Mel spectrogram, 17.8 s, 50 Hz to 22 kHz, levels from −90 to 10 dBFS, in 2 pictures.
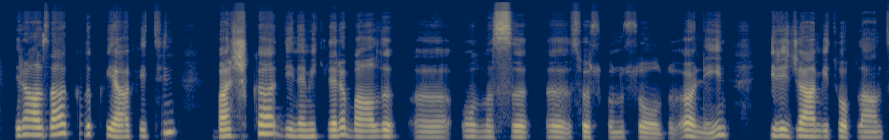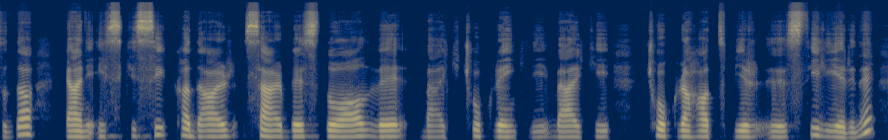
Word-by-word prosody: biraz 210 Hz, +1 st, +2 dB
daha 235 Hz, +4 st, +3 dB
kılık 230 Hz, -3 st, -7 dB
kıyafetin 175 Hz, -, -2 dB, 0.3 s
başka 190 Hz, +7 st, +3 dB
dinamiklere 175 Hz, +1 st, -2 dB
bağlı, 165 Hz, 0 st, -1 dB, 0.2 s
ııı, 150 Hz, 0 st, -8 dB
olması, 155 Hz, -2 st, +2 dB, 0.2 s
ııı, 150 Hz, -3 st, -4 dB
söz 150 Hz, 0 st, -4 dB
konusu 145 Hz, 0 st, -10 dB
oldu. 130 Hz, -1 st, -6 dB
Örneğin 165 Hz, +3 st, -2 dB, 0.4 s
gireceğim 180 Hz, -3 st, +1 dB
bir 160 Hz, -, -7 dB
toplantıda, 155 Hz, +6 st, -3 dB, 0.3 s
yani, 160 Hz, 0 st, +3 dB
eskisi 170 Hz, +4 st, +6 dB
kadar 165 Hz, -4 st, -2 dB
serbest, 165 Hz, 0 st, +5 dB
doğal 165 Hz, +1 st, +1 dB
ve 160 Hz, +1 st, +1 dB, 0.2 s
belki 155 Hz, -1 st, -15 dB
çok 170 Hz, -1 st, -9 dB
renkli, 155 Hz, -1 st, -5 dB
belki 155 Hz, +1 st, -6 dB, 0.4 s
çok 175 Hz, -3 st, -2 dB
rahat 160 Hz, -1 st, -1 dB
bir, 160 Hz, -1 st, -2 dB
eee, 155 Hz, -1 st, -7 dB
stil 200 Hz, +3 st, +4 dB
yerine 155 Hz, -, -3 dB
165 Hz, 110 wpm, -22 LUFS, 155-175 Hz, 0.4 s, eskisi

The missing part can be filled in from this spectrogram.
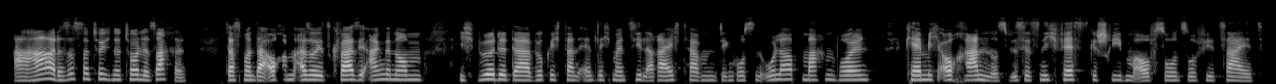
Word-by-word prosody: Aha, 185 Hz, +8 st, +6 dB
das 200 Hz, 0 st, -5 dB
ist 250 Hz, +1 st, -7 dB
natürlich 250 Hz, -2 st, -3 dB
`ne 220 Hz, -1 st, -4 dB
tolle 230 Hz, -2 st, 0 dB
Sache, 180 Hz, -8 st, 0 dB, 0.4 s
dass 205 Hz, +1 st, +2 dB
man 210 Hz, 0 st, 0 dB
da 185 Hz, -, +5 dB
auch 205 Hz, -, +2 dB
im 220 Hz, -, -5 dB
also, 220 Hz, 0 st, +3 dB
jetzt 210 Hz, -2 st, -1 dB
quasi 220 Hz, 0 st, +6 dB
angenommen, 220 Hz, 0 st, 0 dB, 0.4 s
ich 205 Hz, -1 st, -6 dB
würde 230 Hz, +1 st, +3 dB
da 200 Hz, -2 st, +4 dB
wirklich 210 Hz, +1 st, -7 dB
dann 205 Hz, -3 st, -1 dB
endlich 205 Hz, +3 st, -9 dB
mein 200 Hz, -1 st, -3 dB
Ziel 220 Hz, +1 st, -6 dB
erreicht 195 Hz, +4 st, -1 dB
haben, 195 Hz, -1 st, -3 dB
den 190 Hz, +1 st, -10 dB
großen 195 Hz, 0 st, -8 dB
Urlaub 230 Hz, +2 st, -1 dB
machen 210 Hz, +1 st, -3 dB
wollen, 210 Hz, +1 st, +1 dB, 0.4 s
käme 215 Hz, 0 st, +3 dB
ich -, -, -7 dB
auch 210 Hz, -1 st, +1 dB
ran. 210 Hz, +1 st, +6 dB
Und 170 Hz, -, -7 dB
es 170 Hz, -, -6 dB
ist 190 Hz, +4 st, -8 dB
jetzt 205 Hz, -2 st, -6 dB
nicht 215 Hz, 0 st, -5 dB
festgeschrieben 215 Hz, -2 st, -1 dB
auf 175 Hz, +1 st, -1 dB
so 195 Hz, -, -4 dB
und 190 Hz, -1 st, -8 dB
soviel 185 Hz, 0 st, -10 dB
Zeit. 175 Hz, -4 st, -1 dB
210 Hz, 215 wpm, -24 LUFS, 195-220 Hz, 0.4 s, Aha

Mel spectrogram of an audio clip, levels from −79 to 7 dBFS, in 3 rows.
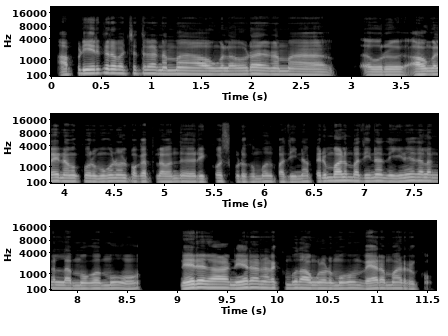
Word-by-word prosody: அப்படி 170 Hz, +7 st, 0 dB
இருக்குற 185 Hz, +1 st, +2 dB
பட்சத்துல 170 Hz, +1 st, -2 dB
நம்ம 155 Hz, +1 st, -1 dB, 0.3 s
அவங்கள 145 Hz, 0 st, +1 dB
விட, 155 Hz, +1 st, +1 dB, 0.2 s
நம்ம 140 Hz, 0 st, -2 dB, 0.8 s
அ -, -, 0 dB
ஒரு 125 Hz, 0 st, +1 dB, 0.3 s
அவங்களே 140 Hz, +3 st, +4 dB
நமக்கு 140 Hz, -1 st, -2 dB
ஒரு 130 Hz, -, -1 dB
முகநூல் 145 Hz, +1 st, -1 dB
பக்கத்துல 130 Hz, -1 st, -3 dB
வந்து 130 Hz, +1 st, -4 dB, 0.2 s
ரிக்வஸ்ட் 130 Hz, +2 st, -8 dB
குடுக்கும்போது 125 Hz, +1 st, -4 dB
பாத்தீங்கன்னா, 120 Hz, +2 st, -5 dB
பெரும்பாலும் 155 Hz, +3 st, +1 dB
பாத்தீங்கன்னா, 145 Hz, +1 st, -1 dB
அந்த 135 Hz, -, -1 dB
இணையதளங்கள்ல 150 Hz, -3 st, 0 dB
முகமும், 135 Hz, -1 st, -1 dB, 0.5 s
நேர 160 Hz, +4 st, +7 dB
கா 160 Hz, -, +5 dB, 0.2 s
நேரா 165 Hz, +2 st, +3 dB
நடக்கும்போது 150 Hz, 0 st, -1 dB
அவங்களோட 140 Hz, -1 st, 0 dB
முகமும், 140 Hz, -1 st, -3 dB
வேற 140 Hz, +2 st, +3 dB
மாரி 140 Hz, -3 st, -2 dB
இருக்கும். 105 Hz, -3 st, -11 dB
140 Hz, 165 wpm, -23 LUFS, 130-155 Hz, 0.8 s, நேர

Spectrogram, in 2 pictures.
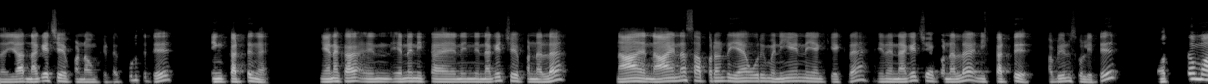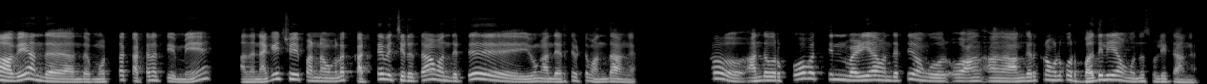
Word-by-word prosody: யார் 130 Hz, -1 st, +3 dB
நகைச்சுவை 155 Hz, +1 st, +3 dB
பண்ணவங்ககிட்ட 115 Hz, -1 st, -5 dB
குடுத்துட்டு, 165 Hz, -7 st, -3 dB, 0.5 s
"நீங்க 130 Hz, 0 st, +3 dB
கட்டுங்க, 130 Hz, 0 st, +1 dB, 0.7 s
எனக்காக 145 Hz, +2 st, +4 dB
என்-என்ன 130 Hz, +1 st, 0 dB
நீ 135 Hz, -, -2 dB
க 130 Hz, -, +1 dB, 0.2 s
என்ன 125 Hz, +1 st, 0 dB
நீ 125 Hz, -, +1 dB
நகைச்சுவை 165 Hz, +2 st, 0 dB
பண்ணல, 120 Hz, +3 st, +2 dB, 0.7 s
நான்-நான் 140 Hz, 0 st, +6 dB
என்ன 190 Hz, +3 st, +1 dB
சாப்பறது, 155 Hz, -1 st, -1 dB
என் 150 Hz, 0 st, 0 dB
உரிமை 150 Hz, -2 st, -1 dB
நீ 140 Hz, -, 0 dB
என்ன 155 Hz, -2 st, -2 dB
ஏன் 125 Hz, -, -7 dB
கேட்குற? 120 Hz, +9 st, -3 dB, 0.3 s
என்ன 130 Hz, -, -1 dB
நகைச்சுவை 165 Hz, +2 st, 0 dB
பண்ணேல. 130 Hz, +8 st, +1 dB
நீ 130 Hz, -, -1 dB
கட்டு.", 125 Hz, -1 st, +1 dB, 0.3 s
அப்டின்னு 140 Hz, +5 st, -3 dB
சொல்லிட்டு 110 Hz, -, -1 dB, 0.5 s
மொத்தமாவே 225 Hz, -, +4 dB
அந்த, 180 Hz, -8 st, 0 dB, 0.2 s
அந்த 120 Hz, +1 st, -3 dB
மொத்த 125 Hz, 0 st, -7 dB, 0.2 s
கட்டணத்தையுமே 150 Hz, -12 st, -2 dB, 0.5 s
அந்த 120 Hz, -, -3 dB
நகைச்சுவை 245 Hz, -, +1 dB
பண்ணவங்கல 155 Hz, +1 st, -1 dB
கட்ட -, -, -2 dB
வச்சுட்டு 195 Hz, -6 st, -1 dB
தான் 235 Hz, -1 st, +2 dB
வந்துட்டு, 165 Hz, +7 st, -1 dB, 0.5 s
இவங்க 140 Hz, +1 st, -3 dB
அந்த 130 Hz, -, 0 dB
இடத்த 145 Hz, +7 st, -10 dB
விட்டு -, -, -8 dB
வந்தாங்க. 125 Hz, -3 st, -2 dB, 0.8 s
சோ -, -, +1 dB, 0.4 s
அந்த 175 Hz, +4 st, -1 dB
ஒரு 175 Hz, -, -1 dB
கோவத்தின் 260 Hz, -2 st, -1 dB
வழியா 195 Hz, +2 st, +4 dB
வந்துட்டு 180 Hz, +5 st, -4 dB
அவங்க, 175 Hz, -5 st, -2 dB, 0.6 s
அ -, -, 0 dB, 0.2 s
அங்க 155 Hz, +3 st, -2 dB
இருக்கறவங்களுக்கு, 205 Hz, +2 st, -2 dB
ஒரு -, -, -10 dB
பதிலயே 215 Hz, +7 st, +3 dB
அவுங்க 150 Hz, -8 st, -3 dB
வந்து 145 Hz, +1 st, -5 dB
சொல்லிட்டாங்க. 120 Hz, -5 st, -5 dB
150 Hz, 155 wpm, -23 LUFS, 130-185 Hz, 0.8 s, நான்-நான்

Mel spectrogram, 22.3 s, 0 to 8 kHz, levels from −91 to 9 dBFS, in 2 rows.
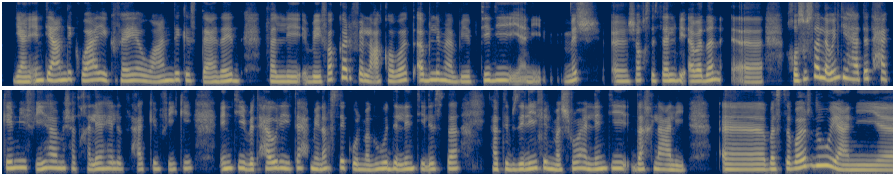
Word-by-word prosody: يعني 175 Hz, +2 st, +1 dB
أنتِ 225 Hz, +2 st, +3 dB
عندِك 230 Hz, +3 st, +1 dB
وعي 225 Hz, +2 st, +2 dB
كفاية 210 Hz, 0 st, -1 dB
وعندِك 205 Hz, +4 st, -1 dB
استعداد، 195 Hz, 0 st, -1 dB, 0.3 s
فاللي 175 Hz, -1 st, 0 dB
بيفكّر 235 Hz, -, 0 dB
في 235 Hz, -, -4 dB
العقبات 190 Hz, +3 st, -1 dB
قبل 225 Hz, +2 st, +3 dB
ما 205 Hz, -4 st, +2 dB
بيبتدي 200 Hz, +6 st, -1 dB
يعني 170 Hz, -1 st, -7 dB, 0.2 s
مش 235 Hz, +7 st, -3 dB
آآ 190 Hz, 0 st, -1 dB
شخص 215 Hz, +2 st, -4 dB
سلبي 205 Hz, 0 st, +1 dB
أبدًا، 195 Hz, +5 st, +3 dB, 0.2 s
آآ 160 Hz, 0 st, -3 dB, 0.3 s
خصوصًا 265 Hz, -, +3 dB
لو 265 Hz, -6 st, +5 dB
أنتِ 320 Hz, +4 st, +1 dB
هتتحكمي 250 Hz, -3 st, +1 dB
فيها 230 Hz, +2 st, 0 dB
مش 220 Hz, -1 st, -1 dB
هتخلّيها 195 Hz, -1 st, -2 dB
هي 210 Hz, +1 st, 0 dB
اللي 205 Hz, -1 st, -2 dB
تتحكم 195 Hz, 0 st, -8 dB
فيكِ، 195 Hz, +3 st, -7 dB, 0.4 s
أنتِ 220 Hz, +2 st, +2 dB
بتحاولي 210 Hz, +2 st, +1 dB
تحمي 215 Hz, -2 st, -1 dB
نفسِك 225 Hz, +2 st, -3 dB
والمجهود 190 Hz, +3 st, +1 dB
اللي 190 Hz, 0 st, +2 dB
أنتِ 205 Hz, 0 st, 0 dB
لسه 200 Hz, +2 st, -1 dB, 0.4 s
هتبذليه 190 Hz, +2 st, +1 dB
في 230 Hz, +1 st, -2 dB
المشروع 205 Hz, +3 st, +1 dB
اللي 195 Hz, -1 st, +2 dB
أنتِ 215 Hz, +2 st, +3 dB, 0.3 s
داخلة 195 Hz, -1 st, -1 dB
عليه، 170 Hz, -3 st, -1 dB, 0.5 s
آآ 180 Hz, 0 st, +2 dB
بس 195 Hz, +2 st, 0 dB
برضو 305 Hz, +9 st, +4 dB
يعني 170 Hz, -6 st, +1 dB
205 Hz, 135 wpm, -23 LUFS, 185-225 Hz, 0.5 s, لو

